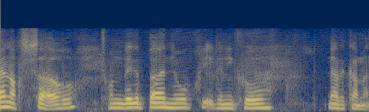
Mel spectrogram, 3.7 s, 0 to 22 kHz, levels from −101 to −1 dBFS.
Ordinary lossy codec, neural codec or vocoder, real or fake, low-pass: none; codec, 16 kHz, 0.8 kbps, ZipCodec; fake; none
